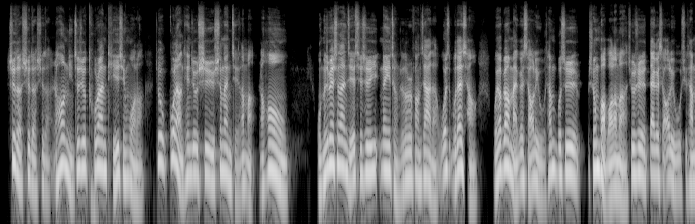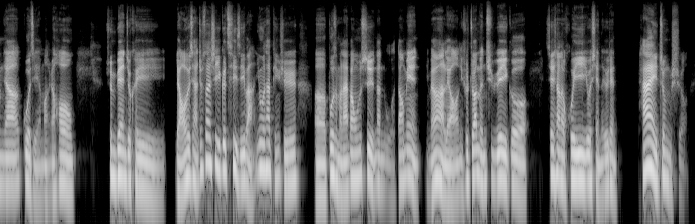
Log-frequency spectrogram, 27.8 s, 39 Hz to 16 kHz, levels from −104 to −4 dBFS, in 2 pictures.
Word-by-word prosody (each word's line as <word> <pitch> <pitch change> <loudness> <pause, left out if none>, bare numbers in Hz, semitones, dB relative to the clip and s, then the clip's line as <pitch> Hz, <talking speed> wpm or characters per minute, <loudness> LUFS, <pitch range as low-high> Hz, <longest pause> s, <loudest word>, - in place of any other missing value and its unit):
是 205 - +1
的 150 -8 +1
是 145 - -2
的 115 -4 -4
是 115 +4 -8
的， 105 -3 -11
然 125 - -3
后 195 +4 +2
你 135 - -1
这 175 - -1
就 175 0 +1
突 170 - -8
然 175 -2 +3
提 140 -3 -2
醒 140 -3 -2
我 115 -6 -3
了， 85 0 -9 0.2
就 210 -1 -2
过 200 +5 -3
两 200 - +3
天 140 +8 -3
就 150 0 -1
是 140 -2 +1
圣 130 +7 -1
诞 155 -4 +1
节 100 -6 -7
了 115 +6 -6
嘛， 115 - -7
然 110 +1 -7
后 140 - +1 0.6
我 105 - -6
们 135 +6 +1
这 - - +4
边 195 0 +7
圣 195 +1 0
诞 180 -3 +3
节 130 -1 0
其 145 +1 -3
实 155 +2 +2
一 165 -1 -2
那 165 +1 -1
一 165 -1 +4
整 115 -11 -6
周 110 - -8
都 130 - -1
是 135 - 0
放 135 -1 -4
假 135 0 +1
的。 90 -5 -6
我 155 +9 -2
想 165 0 -5
我 - - -2
在 180 +1 +6
想 90 - -5 0.3
我 115 - -5
要 160 - +3
不 180 - +1
要 185 - +6
买 130 - +2
个 130 +6 -3
小 130 0 -2
礼 130 -3 -1
物？ 95 -3 -7
他 155 - -3
们 170 0 -1
不 150 0 -2
是 150 -2 +1
生 170 +1 +3
宝 160 - +4
宝 95 +2 0
了 110 +1 +1
嘛， 95 -5 -1
就 150 +9 -1
是 145 -3 +1
带 145 +4 0
个 145 - 0
小 135 0 -4
礼 130 - -1
物 110 0 -6
去 110 - -13
他 115 -1 -1
们 115 0 -4
家 115 0 +2
过 125 -1 -3
节 90 -3 -7
嘛。 90 0 -7
然 100 +1 -5
后 110 -2 0 0.6
顺 145 -2 -1
便 140 -1 +5
就 125 - 0
可 125 -3 -2
以 95 -4 -2 0.2
聊 110 +5 +2
一 - - +2
下， 130 -3 0
就 150 - -3
算 205 +4 +2
是 195 0 0
一 165 - +2
个 165 0 +1
契 165 +2 -1
机 125 -1 0
吧， 95 -7 -1
因 170 +2 0
为 170 - +2
他 170 0 +3
平 135 -3 -7
时， 125 0 -1 0.3
呃， 95 0 0
不 145 +11 +1
怎 125 - -1
么 100 - -1
来 100 +1 +4
办 130 +5 +1
公 135 +1 0
室， 140 -4 +2
那 120 +2 -4
我 95 -4 -16
当 125 +6 -3
面 125 -9 +1
没 110 - -22
办 110 +4 0
法 125 - +5
聊。 90 -1 0
你 105 - -8
说 115 +6 -4
专 140 +3 +1
门 120 -4 -1
去 130 +1 -3
约 130 +2 +4
一 125 - +5
个 105 -5 -2 0.4
线 145 -1 0
上 135 0 +2
的 125 - +1
会 130 +4 +2
议， 130 0 +6
又 125 0 +1
显 115 -5 -3
得 95 - -6
有 110 - -3
点 115 -5 -3 0.4
太 175 -3 +8
正 120 0 -3
式 - - -11
了， - - -24
130 Hz, 315 characters per minute, -25 LUFS, 110-150 Hz, 0.6 s, 太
